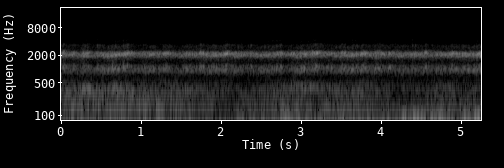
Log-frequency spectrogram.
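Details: Frogs croaking en masse in a wetland during spring, recorded live: a constant, buzzing trill holds two steady pitch bands, while some softer, lower calls murmur underneath.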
